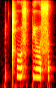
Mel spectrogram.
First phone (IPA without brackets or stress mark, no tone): cʰ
